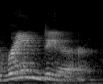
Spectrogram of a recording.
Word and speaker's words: reindeer: not just any deer they're reindeer like rain that's how we pronounce it but not how it's spelled thanks English so those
